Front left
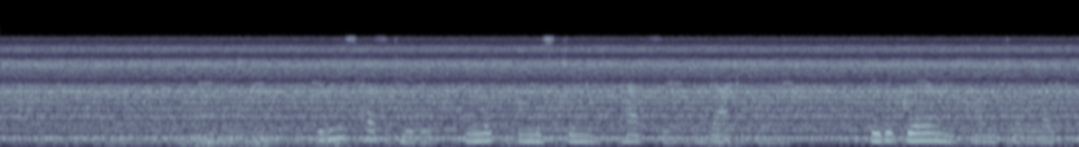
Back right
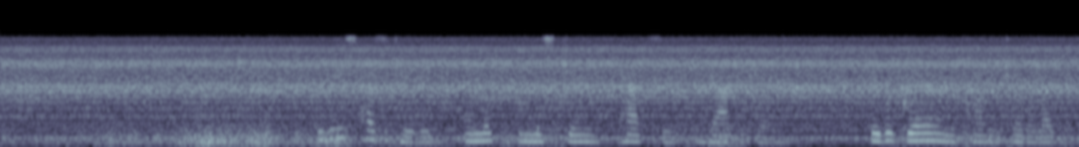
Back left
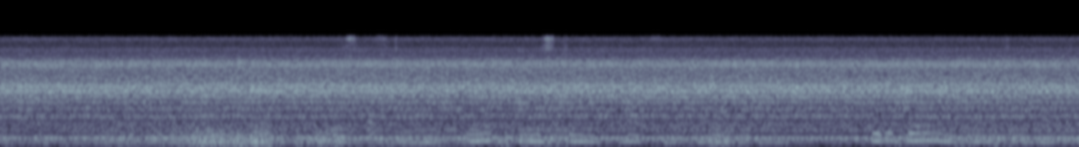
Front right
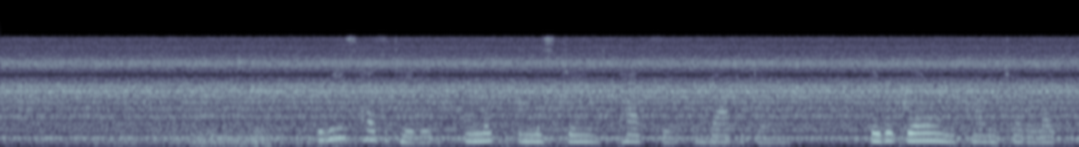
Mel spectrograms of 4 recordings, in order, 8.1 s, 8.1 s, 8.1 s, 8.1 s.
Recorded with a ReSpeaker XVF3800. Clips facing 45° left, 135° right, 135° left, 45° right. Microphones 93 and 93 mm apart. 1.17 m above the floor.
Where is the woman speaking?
30° right.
